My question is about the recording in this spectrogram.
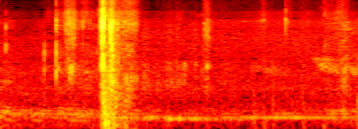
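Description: A single sharp thump a little over half a second in, over a steady low hum.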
